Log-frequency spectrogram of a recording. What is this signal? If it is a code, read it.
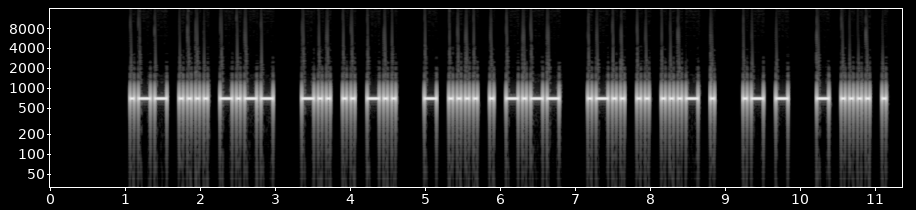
Morse code, heard as a keyed tone, about 22 wpm, 700 Hz. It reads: WHY DID THEY LIVE AT THE
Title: Sentences from Top 1000 Words - Review Part 6 - 22wpm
